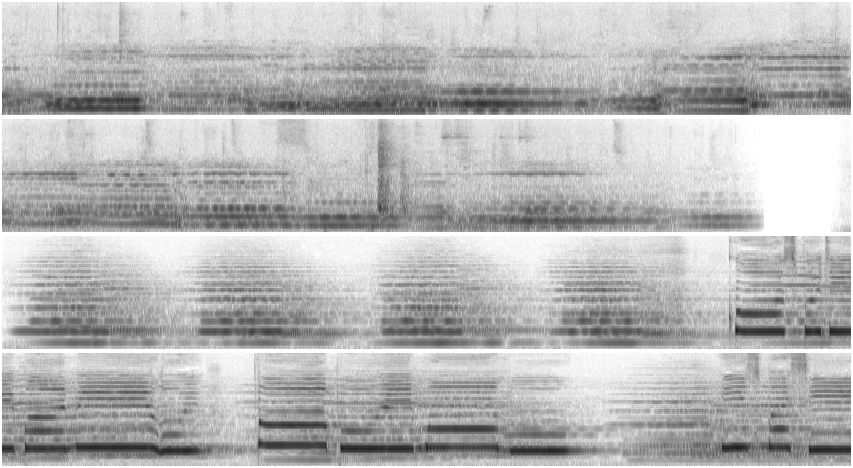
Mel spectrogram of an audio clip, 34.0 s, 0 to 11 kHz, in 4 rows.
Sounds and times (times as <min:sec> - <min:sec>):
Music: 0:00.0 - 0:16.1, 0:16.8 - 0:33.9.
